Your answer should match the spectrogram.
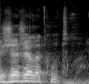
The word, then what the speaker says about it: Jaeger-LeCoultre: Okay, so jaeger-lecoultre. Jaeger-lecoultre. The other thing you often hear, of course, is Jaeger. Yeah, which it is not. It's how you would pronounce it in German, basically.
